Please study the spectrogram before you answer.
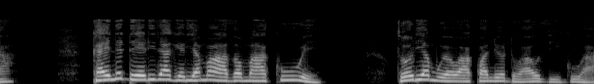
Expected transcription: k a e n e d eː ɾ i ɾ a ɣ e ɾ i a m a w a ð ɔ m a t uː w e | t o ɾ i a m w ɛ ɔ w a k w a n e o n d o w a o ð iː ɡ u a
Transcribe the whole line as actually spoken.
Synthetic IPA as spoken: k a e n e d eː ɾ i ɾ a ɣ e ɾ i a m a w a ð ɔ m a k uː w e | t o ɾ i a m w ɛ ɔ w a k w a n e o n d o w a o ð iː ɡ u a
